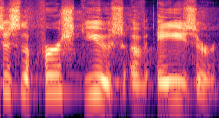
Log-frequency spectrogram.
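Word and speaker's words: azer (עזר): It's spelled E-Z-E-R. That would be how we would phonetically spell it. But we would pronounce it, that E, like an A, a long A, azer. But it's spelled like easier, which I find interesting.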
